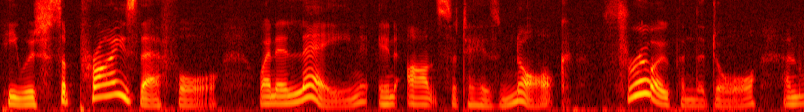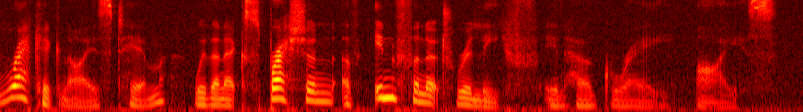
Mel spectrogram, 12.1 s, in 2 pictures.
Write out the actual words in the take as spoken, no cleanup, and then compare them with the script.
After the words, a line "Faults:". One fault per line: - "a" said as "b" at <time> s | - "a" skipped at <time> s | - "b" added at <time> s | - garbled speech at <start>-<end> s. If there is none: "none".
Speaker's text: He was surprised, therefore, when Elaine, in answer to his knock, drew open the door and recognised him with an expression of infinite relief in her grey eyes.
He was surprised, therefore, when Elaine, in answer to his knock, threw open the door and recognised him with an expression of infinite relief in her grey eyes.
Faults:
- "drew" said as "threw" at 4.5 s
